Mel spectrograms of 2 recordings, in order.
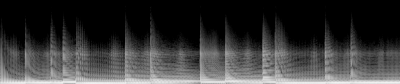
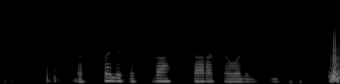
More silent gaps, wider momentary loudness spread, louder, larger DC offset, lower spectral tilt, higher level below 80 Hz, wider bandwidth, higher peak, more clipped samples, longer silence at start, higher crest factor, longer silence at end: second, none vs 0.92-1.04 s, 1.44-1.50 s, 1.88-1.92 s, 3.10-3.27 s; second, 3 LU vs 18 LU; first, -9 LUFS vs -50 LUFS; neither; first, -11 dB/octave vs -6.5 dB/octave; first, -8 dBFS vs -84 dBFS; second, 3.2 kHz vs 5.2 kHz; first, 0 dBFS vs -20 dBFS; neither; second, 0 s vs 0.45 s; second, 6 dB vs 30 dB; about the same, 0 s vs 0 s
